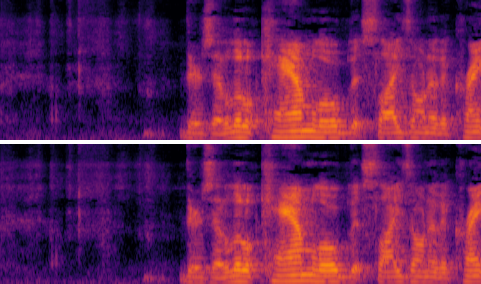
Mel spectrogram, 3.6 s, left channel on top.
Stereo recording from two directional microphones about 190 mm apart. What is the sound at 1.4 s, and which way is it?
Speech, 30° right (ahead or behind).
